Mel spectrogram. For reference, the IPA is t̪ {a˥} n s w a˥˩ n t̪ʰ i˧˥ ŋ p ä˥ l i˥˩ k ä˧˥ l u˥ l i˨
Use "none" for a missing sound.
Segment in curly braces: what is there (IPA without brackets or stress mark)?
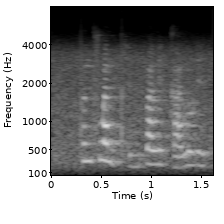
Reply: ə˥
